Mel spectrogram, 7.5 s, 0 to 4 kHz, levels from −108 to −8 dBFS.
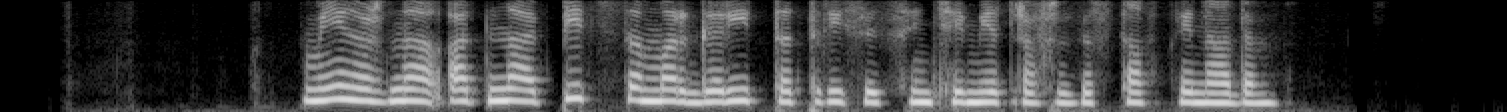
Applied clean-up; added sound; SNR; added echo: neural mask model DeepFilterNet 3.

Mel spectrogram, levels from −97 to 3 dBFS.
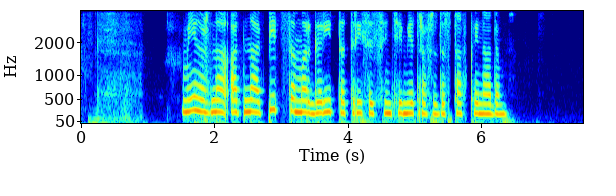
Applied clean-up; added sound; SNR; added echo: none; none; none; none.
